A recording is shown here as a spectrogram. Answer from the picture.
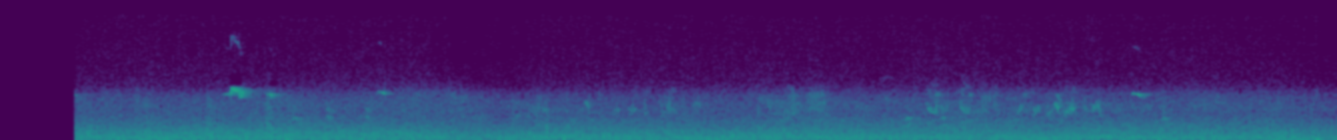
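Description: After half a second of dead silence, steady outdoor background noise, with a few short, high bird chirps: the clearest about two seconds in, then more around seven to eight seconds.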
